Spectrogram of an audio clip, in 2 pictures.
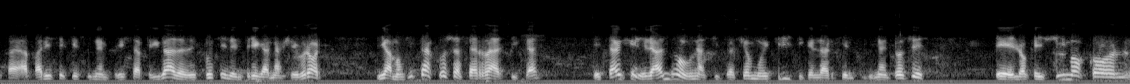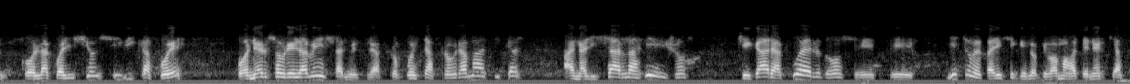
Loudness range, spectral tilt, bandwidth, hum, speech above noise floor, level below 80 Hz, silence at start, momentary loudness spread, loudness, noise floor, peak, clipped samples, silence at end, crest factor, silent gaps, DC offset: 2 LU; -6 dB/octave; 6.4 kHz; none; 25 dB; -44 dBFS; 0.1 s; 9 LU; -16 LUFS; -40 dBFS; 0 dBFS; under 0.1%; 0 s; 16 dB; none; 1%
